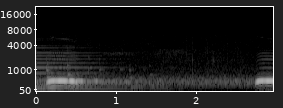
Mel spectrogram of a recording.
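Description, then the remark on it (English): Two low, steady hoots from a long-eared owl, one at the start and another about two seconds later, each brief and clear over a faint background hiss, with no voices. “The low-pitched hoot of a long-eared owl can carry for half a mile.”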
